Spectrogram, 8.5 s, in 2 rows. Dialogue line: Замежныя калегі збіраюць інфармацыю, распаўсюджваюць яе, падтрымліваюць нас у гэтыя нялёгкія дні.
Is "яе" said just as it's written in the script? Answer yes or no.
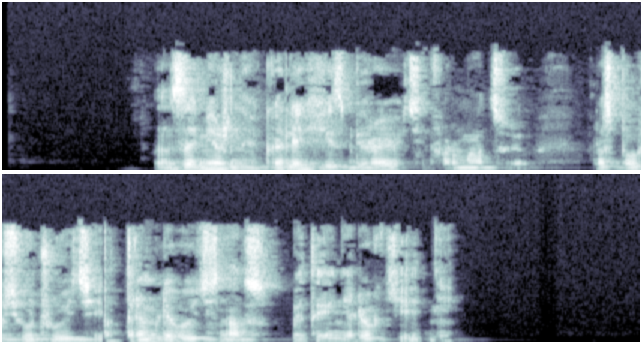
no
